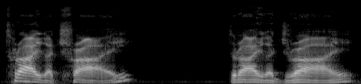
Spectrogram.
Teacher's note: R 사운드가 왔을 때도 주로 추나 주로 바뀌어요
